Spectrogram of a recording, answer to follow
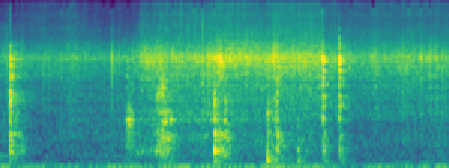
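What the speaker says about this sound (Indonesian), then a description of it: "cabai yang udah di blender ditumis" Blended chili paste, shrimp and meatballs stir-frying in a home-kitchen pan for fried noodles, a steady close sizzle with bursts of crackle and spoon-scraping stirs, no talking.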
